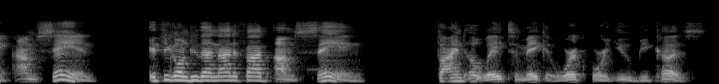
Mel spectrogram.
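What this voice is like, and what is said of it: Yelling, heated loud voice. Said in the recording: “I'm sorry if I'm yelling, but I'm hot, I'm heated right now”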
